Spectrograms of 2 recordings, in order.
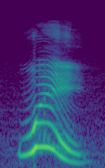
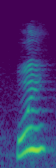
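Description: First: The pitch falls sharply from high to low. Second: The pitch stays high and level. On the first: "第四个是围" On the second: "第一个告诉老师它是什么，快速的说围"

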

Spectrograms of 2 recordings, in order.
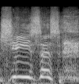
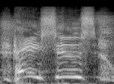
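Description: First: The name is said with English pronunciation. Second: The name is said with Spanish pronunciation. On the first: "his blessed name, Jesus, in English" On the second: "I say his name in Spanish"

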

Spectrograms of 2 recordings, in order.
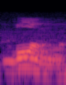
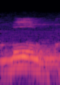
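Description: First: The vowel is short, like in 'bin'. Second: The vowel is long, like in 'bean'. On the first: "trong short i là bin" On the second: "long y là y là bin"

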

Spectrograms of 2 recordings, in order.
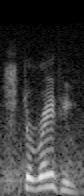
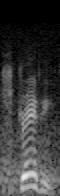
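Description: First: A vowel separates the 'st' from the 'r'. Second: The 'st' runs straight into the 'r'. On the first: The speaker calls it right. "the correct pronunciation is Staranti" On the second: The speaker calls it wrong. "I was calling it Stranti"

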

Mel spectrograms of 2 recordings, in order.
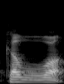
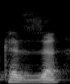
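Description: First: The consonant after ka is an emphatic dh sound. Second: The consonant after ka is a z sound. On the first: "إنها ذال وليس ضاء أيضا كظ لا" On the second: "لا نقول كز"

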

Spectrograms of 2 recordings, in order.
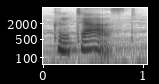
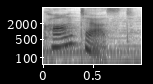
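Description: First: The stress is on the second syllable. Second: The stress is on the first syllable. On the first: It is a verb. "If the stress is placed on the second syllable, then it's a verb" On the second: It is a noun. "If the stress is placed on the first syllable, then it's a noun"

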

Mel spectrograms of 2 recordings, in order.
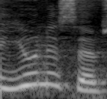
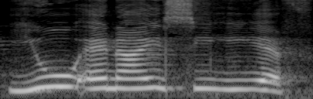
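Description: First: It is said as one whole word. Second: Each letter is said separately. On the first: The speaker calls it right. "you are pronouncing as if it is a complete word" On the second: The speaker calls it wrong. "You do not say UNICEF"

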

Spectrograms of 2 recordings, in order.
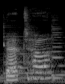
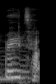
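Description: First: The first syllable sounds like 'bet'. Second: The first syllable sounds like 'bay'. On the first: The speaker calls it right. "Apparently it's pronounced betta" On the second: The speaker calls it wrong. "but I've been saying betta"

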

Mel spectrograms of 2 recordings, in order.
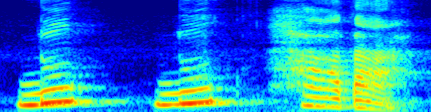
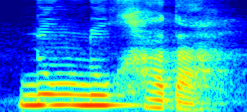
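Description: First: The first syllable ends with a k sound. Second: The first syllable ends with an ng sound. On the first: The speaker calls it wrong. "Từ này viết là núc núc ha tả" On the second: The speaker calls it right. "Phát âm là nung núc ha tả"

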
